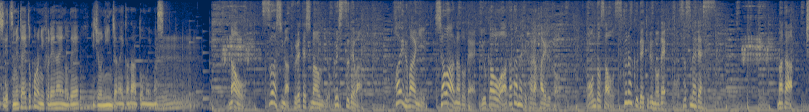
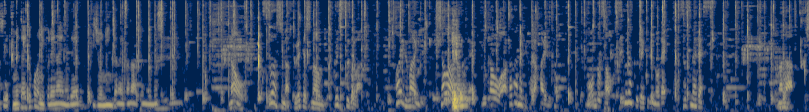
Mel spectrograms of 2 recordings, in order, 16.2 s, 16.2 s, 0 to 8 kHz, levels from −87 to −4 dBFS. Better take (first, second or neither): first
